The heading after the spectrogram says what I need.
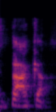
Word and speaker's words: Baqa: It was butterflies Baqa. That's how I pronounce it, right?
